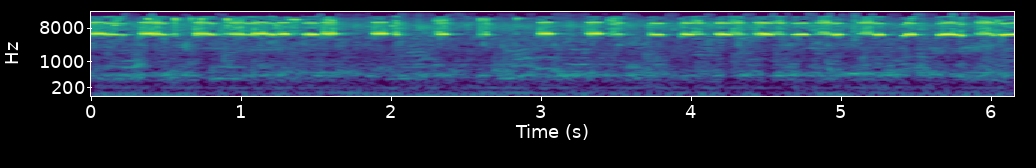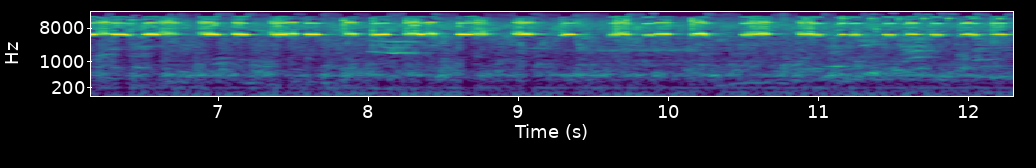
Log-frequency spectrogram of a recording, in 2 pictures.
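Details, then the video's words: Cricket calling loudly and continuously, a piercing high trill broken into rapid pulsed bursts of uneven length, dominating a quiet background. "Suara Jangkrik"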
